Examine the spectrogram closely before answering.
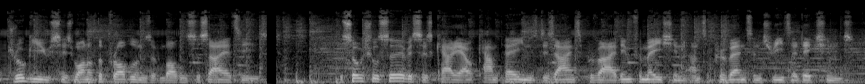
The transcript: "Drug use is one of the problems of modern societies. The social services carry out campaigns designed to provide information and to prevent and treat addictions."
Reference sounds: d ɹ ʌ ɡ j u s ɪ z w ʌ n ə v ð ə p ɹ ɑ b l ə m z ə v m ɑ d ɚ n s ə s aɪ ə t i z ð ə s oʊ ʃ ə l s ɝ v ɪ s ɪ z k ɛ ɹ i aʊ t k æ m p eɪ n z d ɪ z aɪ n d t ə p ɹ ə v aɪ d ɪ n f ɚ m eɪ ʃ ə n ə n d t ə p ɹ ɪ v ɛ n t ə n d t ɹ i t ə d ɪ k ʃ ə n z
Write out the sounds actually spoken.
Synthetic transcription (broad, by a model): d ɹ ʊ ɡ j u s ɪ z w ʌ n ə v ð ə p ɹ ɑ b l ə m z ə v m ɑ d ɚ n s ə s aɪ ə t i z ð ə s oʊ ʃ ə l s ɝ v ɪ s ɪ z k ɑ ɹ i aʊ t k æ m p eɪ n z d ɪ z aɪ n t ə p ɹ ə v aɪ d ɪ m f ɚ m eɪ ʃ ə n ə n t ə p ɹ ɪ v ɛ n t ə n t ɹ i t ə d ɪ k ʃ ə n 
